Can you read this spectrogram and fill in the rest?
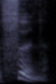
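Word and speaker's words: foehn: relief, c'est très précis, c'est le fun. Ça s'écrit F-O-E-H-N ou F-O tréma H-N, fun.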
